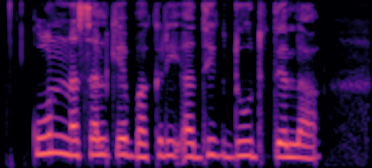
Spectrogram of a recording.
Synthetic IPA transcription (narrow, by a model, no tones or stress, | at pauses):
kuːnːəsəlkebʱəkɾiʔəd̪ʱɪkd̪uːd̪ʱd̪eːlaː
